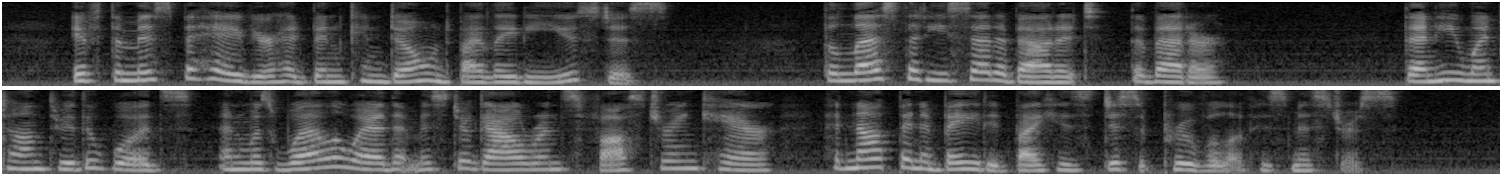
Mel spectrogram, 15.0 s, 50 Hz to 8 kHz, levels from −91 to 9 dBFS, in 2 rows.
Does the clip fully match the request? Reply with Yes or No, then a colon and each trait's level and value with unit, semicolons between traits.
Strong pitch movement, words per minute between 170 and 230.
No: average, 3.9 semitones; average, 175 wpm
